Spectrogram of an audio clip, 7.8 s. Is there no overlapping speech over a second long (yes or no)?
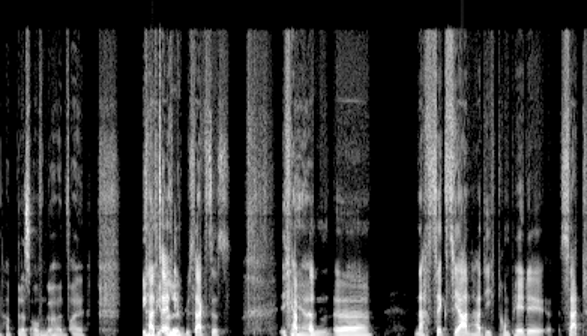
yes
